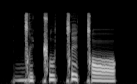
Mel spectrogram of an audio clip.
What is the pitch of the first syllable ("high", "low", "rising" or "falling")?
low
